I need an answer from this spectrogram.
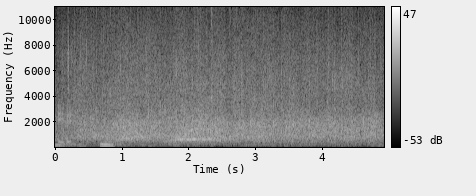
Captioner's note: audience applauding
